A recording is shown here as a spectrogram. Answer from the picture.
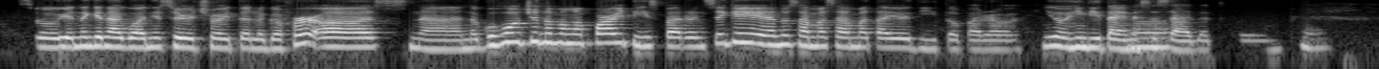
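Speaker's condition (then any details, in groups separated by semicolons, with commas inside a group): No condition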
